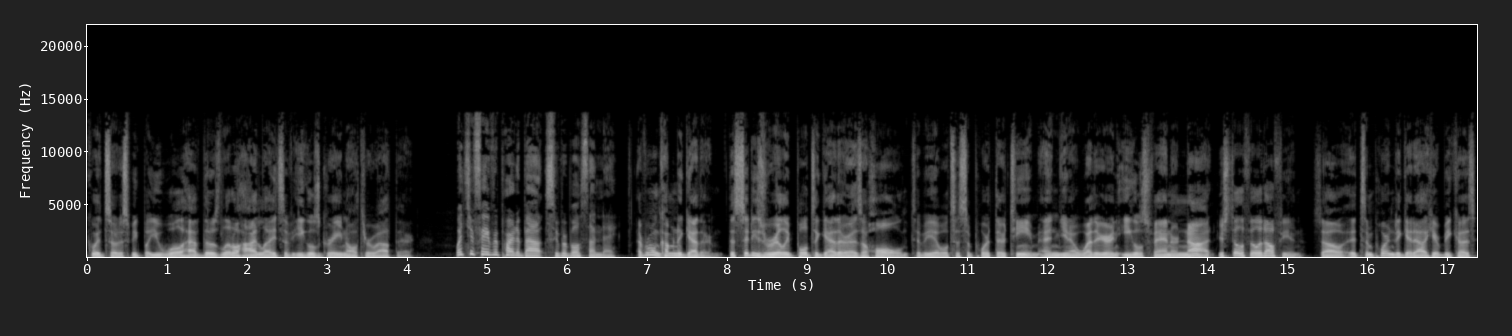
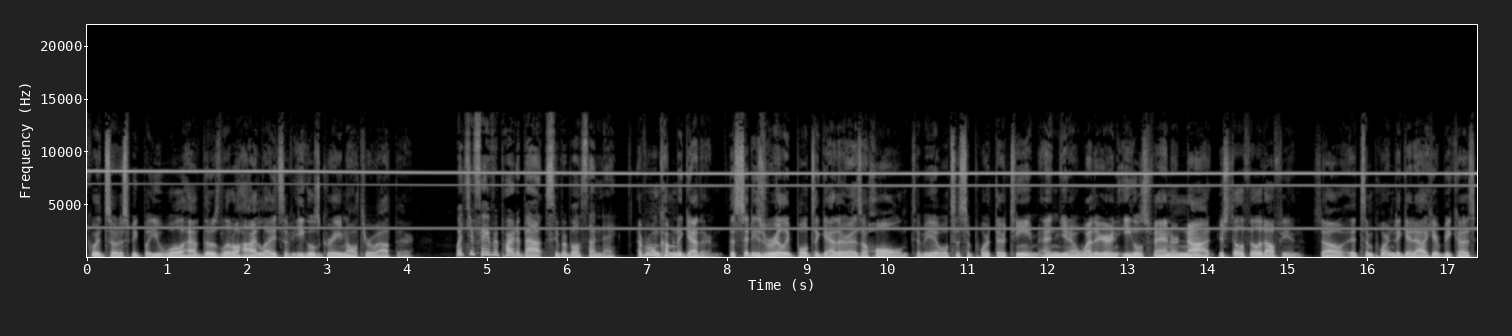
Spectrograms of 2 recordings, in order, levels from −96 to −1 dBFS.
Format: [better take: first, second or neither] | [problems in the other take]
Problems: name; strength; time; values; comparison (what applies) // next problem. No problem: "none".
first | high-pitched whine; loud; throughout; 8 kHz, 6 dB below the speech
